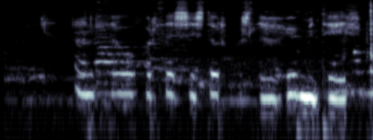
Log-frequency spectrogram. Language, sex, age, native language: Icelandic, female, 11, Icelandic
